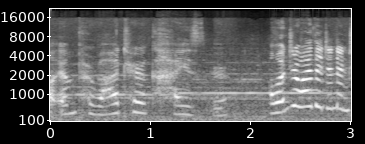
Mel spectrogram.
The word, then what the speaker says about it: Caesar: Caesar pronounced Kaiser.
